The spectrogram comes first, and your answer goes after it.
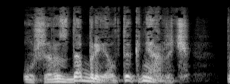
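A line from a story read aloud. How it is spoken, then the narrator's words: Muttered. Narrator (Russian): пробормотал Ярош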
